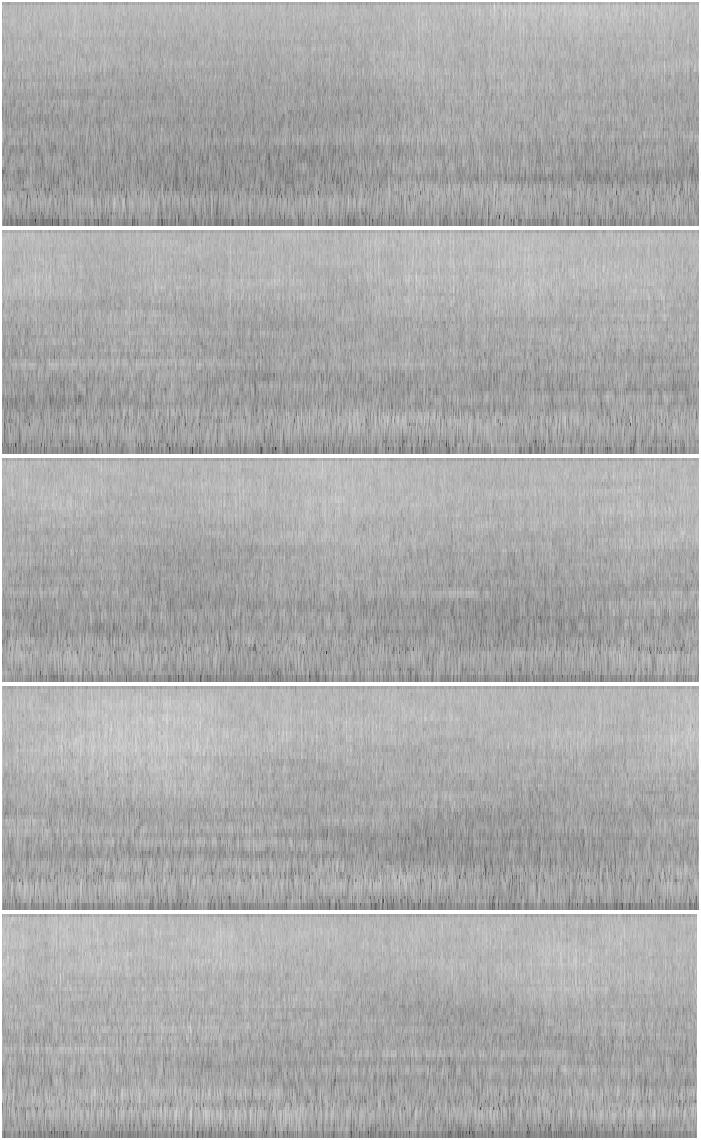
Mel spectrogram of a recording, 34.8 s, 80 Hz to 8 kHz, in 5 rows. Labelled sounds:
24.1	24.4	vessel noise, 1.3 to 1.4 kHz

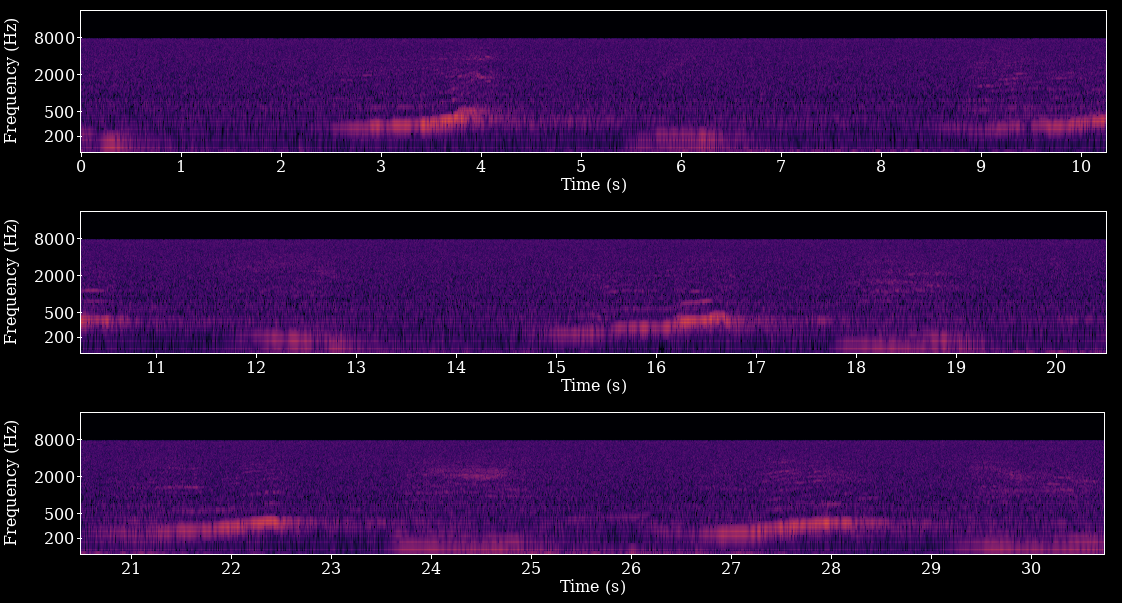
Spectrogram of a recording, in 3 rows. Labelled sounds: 3.8	4.2	humpback whale, 1.6 to 2.2 kHz
10.2	10.5	humpback whale, 1.1 to 1.2 kHz
21.3	21.7	humpback whale, 1.3 to 2.8 kHz
24.2	24.7	humpback whale, 1.8 to 2.2 kHz
27.4	27.6	humpback whale, 2.2 to 2.5 kHz
30.4	30.7	humpback whale, 1.6 to 1.8 kHz

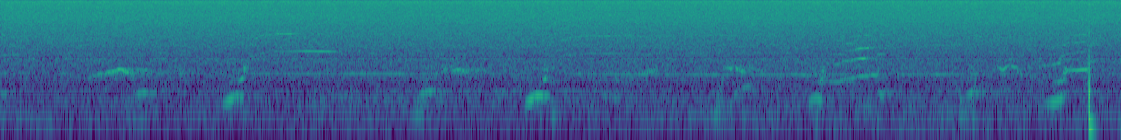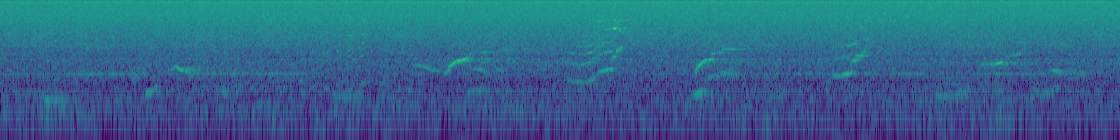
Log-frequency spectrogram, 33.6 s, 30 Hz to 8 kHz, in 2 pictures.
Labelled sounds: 4.1	5.0	humpback whale, 0.93 to 2.1 kHz
12.8	13.1	humpback whale, 1.1 to 1.2 kHz
25.9	26.2	humpback whale, 2.4 to 2.7 kHz
27.5	27.9	humpback whale, 0.90 to 1.2 kHz
31.9	32.2	humpback whale, 0.80 to 1.0 kHz

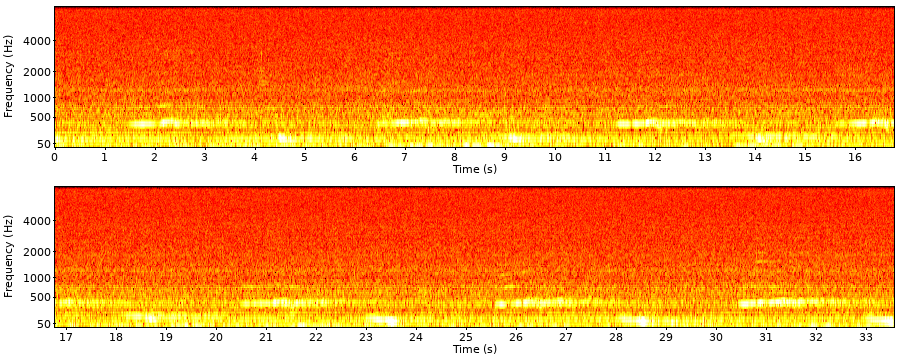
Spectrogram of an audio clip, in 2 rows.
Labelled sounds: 30.8	31.1	humpback whale, 1.5 to 1.6 kHz

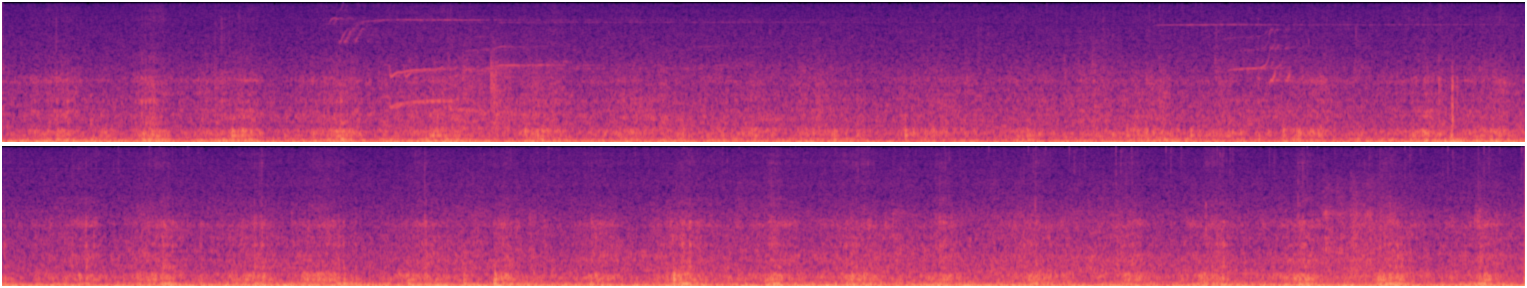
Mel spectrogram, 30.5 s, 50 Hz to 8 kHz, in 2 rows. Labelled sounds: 11.5	13.0	killer whale, 1.4 to 4.9 kHz

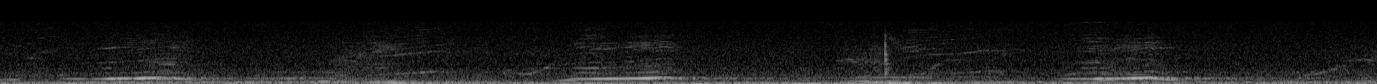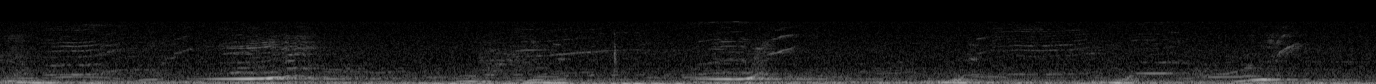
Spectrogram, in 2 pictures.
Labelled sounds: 1.0	1.8	humpback whale, 0.90 to 2.2 kHz
3.9	4.5	humpback whale, 1.4 to 1.9 kHz
5.9	6.6	humpback whale, 1.9 to 2.8 kHz
8.4	10.1	humpback whale, 1.0 to 5.2 kHz
10.7	11.4	humpback whale, 0.90 to 3.5 kHz
13.5	14.9	humpback whale, 1.0 to 6.4 kHz
16.0	16.6	humpback whale, 1.5 to 2.8 kHz
18.6	19.9	humpback whale, 1.0 to 3.3 kHz
20.8	21.8	humpback whale, 1.5 to 7.6 kHz
23.8	24.5	humpback whale, 1.8 to 5.3 kHz
25.3	25.6	humpback whale, 0.96 to 1.2 kHz
26.5	26.8	humpback whale, 1.4 to 2.7 kHz

